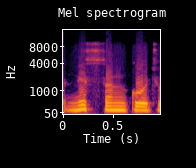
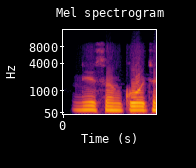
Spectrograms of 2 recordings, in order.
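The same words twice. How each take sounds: First: निसंकोच with a long double s; doubled s. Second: निसंकोच with one short s; no doubling in निसंकोच; single-s pronunciation. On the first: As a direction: hold the s in निसंकोच. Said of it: "निसंकोच होता है". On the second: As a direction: say निसंकोच as ni-sankoch. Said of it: "निसंकोच नहीं होता". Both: Shown as a demonstration.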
